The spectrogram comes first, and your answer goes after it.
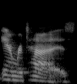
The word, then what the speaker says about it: amortized: many many years ago just think of hammer time amortized and that way you'll say it properly every time charge accounts now these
